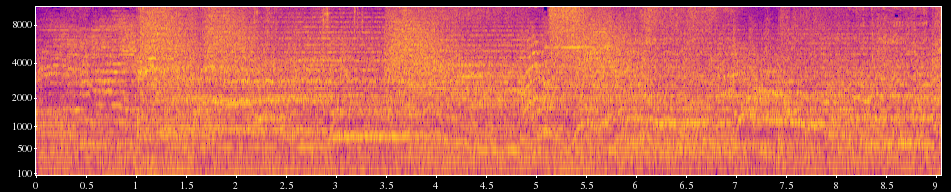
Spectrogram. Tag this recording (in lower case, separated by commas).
speech, music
